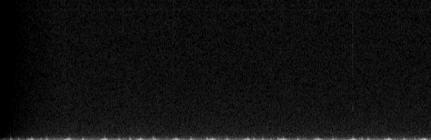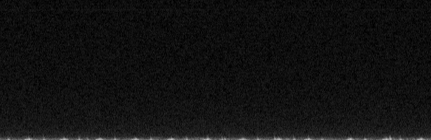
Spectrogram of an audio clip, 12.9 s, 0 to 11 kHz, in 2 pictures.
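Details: Steady, low thumping heartbeat at about 110 beats a minute with no other noise, the recorder's own heart recorded while reading a book; normal heart sounds.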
